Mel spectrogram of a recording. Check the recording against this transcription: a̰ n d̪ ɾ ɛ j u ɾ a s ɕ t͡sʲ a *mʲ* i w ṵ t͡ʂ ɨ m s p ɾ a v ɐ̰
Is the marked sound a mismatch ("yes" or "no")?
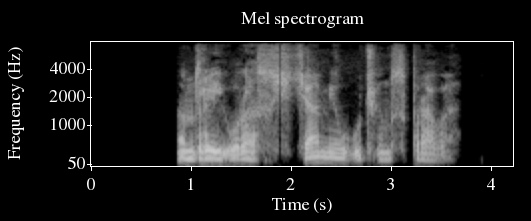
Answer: no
